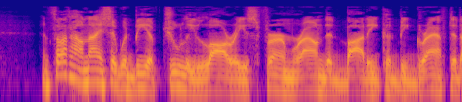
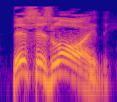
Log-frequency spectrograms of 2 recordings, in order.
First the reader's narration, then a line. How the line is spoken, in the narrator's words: he bellowed into the phone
